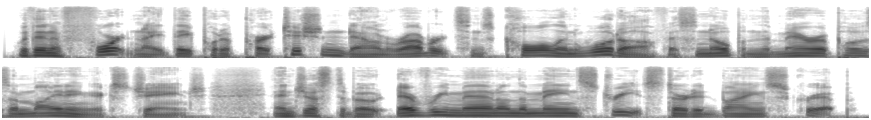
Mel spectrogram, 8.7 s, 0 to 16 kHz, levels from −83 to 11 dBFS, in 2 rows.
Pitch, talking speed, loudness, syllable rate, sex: 100 Hz, 215 wpm, -20 LUFS, 6.3 syllables/s, male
